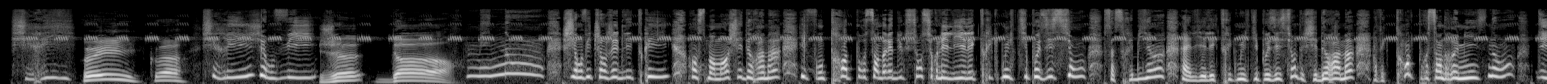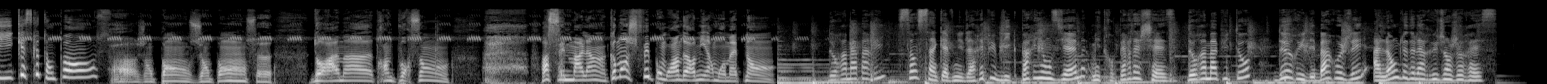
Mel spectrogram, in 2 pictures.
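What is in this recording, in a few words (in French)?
pub, voix off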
